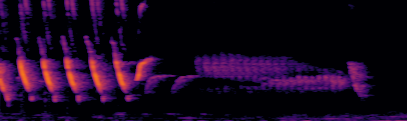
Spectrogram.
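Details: Canary with a dominant song for training: six loud sharp descending notes about four per second, followed by a softer sustained high whistled trill fading out.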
